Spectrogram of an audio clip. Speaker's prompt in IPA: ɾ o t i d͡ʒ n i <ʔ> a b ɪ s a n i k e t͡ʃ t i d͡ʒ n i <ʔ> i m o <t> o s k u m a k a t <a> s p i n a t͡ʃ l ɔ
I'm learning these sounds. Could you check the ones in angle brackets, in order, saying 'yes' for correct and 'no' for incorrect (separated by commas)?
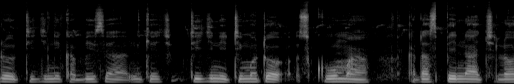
no, no, yes, yes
